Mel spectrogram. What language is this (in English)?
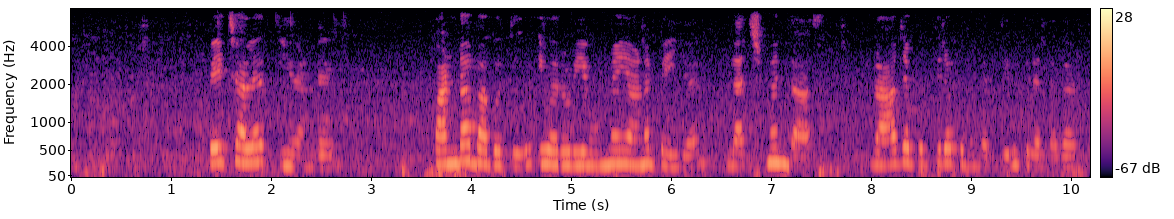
Tamil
